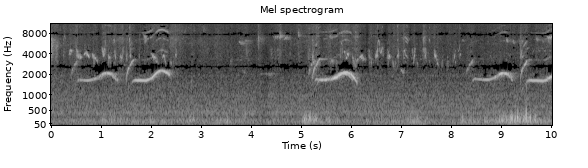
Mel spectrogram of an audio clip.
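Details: Red-tailed cucak rowo, a straw-headed bulbul, in full wild song: bubbling, fluty whistled phrases that slur upward and then drop, three bursts in quick succession, with thin high twitters from other birds behind.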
